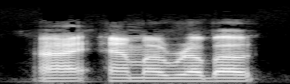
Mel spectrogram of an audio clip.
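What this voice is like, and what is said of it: Robot voice. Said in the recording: “I said it in a robot voice”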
